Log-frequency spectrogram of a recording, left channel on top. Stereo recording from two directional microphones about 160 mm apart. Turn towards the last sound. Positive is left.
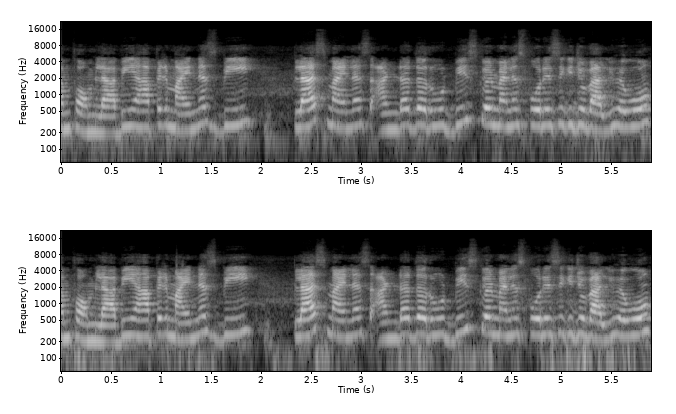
turn(degrees=-20)  # may be behind; listen again after turning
